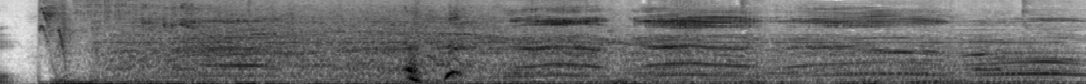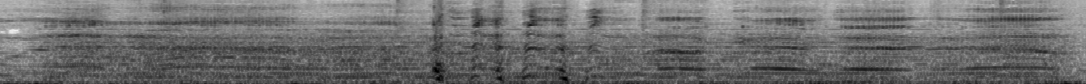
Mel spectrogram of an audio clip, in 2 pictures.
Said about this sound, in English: Suddenly, lightning bolts spring forth the body of Best Man, specifically from his forehead and, most disturbingly, his crotch. Both bolts strike the form of Pool Man, who immediately collapses and convulses, writhing and screaming in agony.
